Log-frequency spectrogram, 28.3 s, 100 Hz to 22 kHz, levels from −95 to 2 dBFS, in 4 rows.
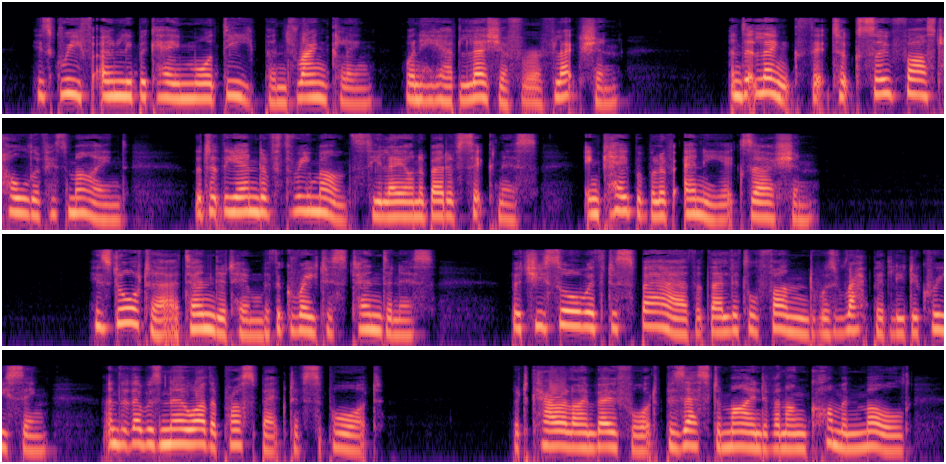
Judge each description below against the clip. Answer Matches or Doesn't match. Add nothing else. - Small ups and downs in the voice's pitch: Doesn't match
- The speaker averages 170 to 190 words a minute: Matches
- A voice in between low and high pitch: Doesn't match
